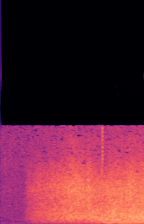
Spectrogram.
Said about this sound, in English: Hear that? It's the sound of a mighty American Airlines flagship taking off.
